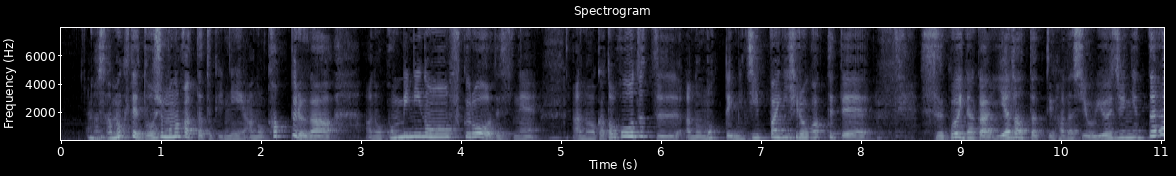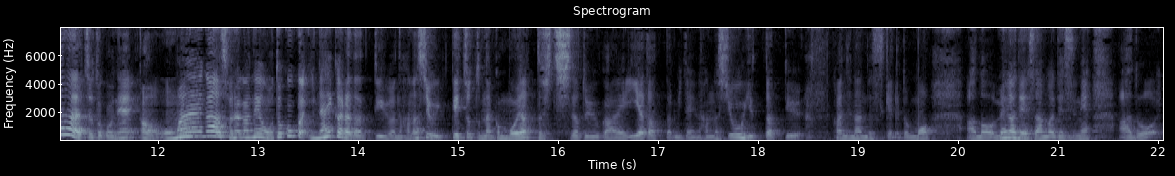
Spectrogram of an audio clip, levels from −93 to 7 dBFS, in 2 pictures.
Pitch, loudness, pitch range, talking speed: 190 Hz, -36 LUFS, 165-250 Hz, 465 characters per minute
